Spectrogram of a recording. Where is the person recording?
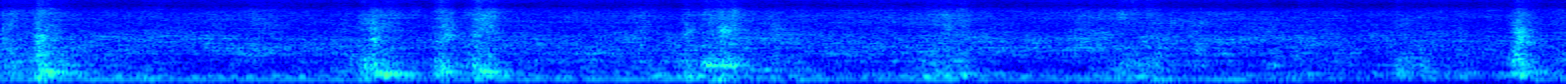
in a restroom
